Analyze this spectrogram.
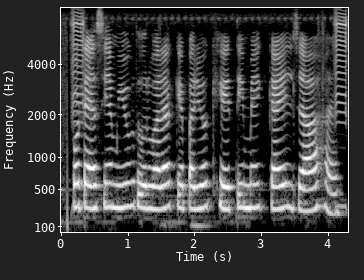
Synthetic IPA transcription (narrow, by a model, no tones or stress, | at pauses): poːʈɛːsɪjəmjʊkt̪uːɾʋəɾək̚kːepəɾjoːɡ̚kʰːeːt̪imẽkɐɪld͡ʒaːɦɛː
